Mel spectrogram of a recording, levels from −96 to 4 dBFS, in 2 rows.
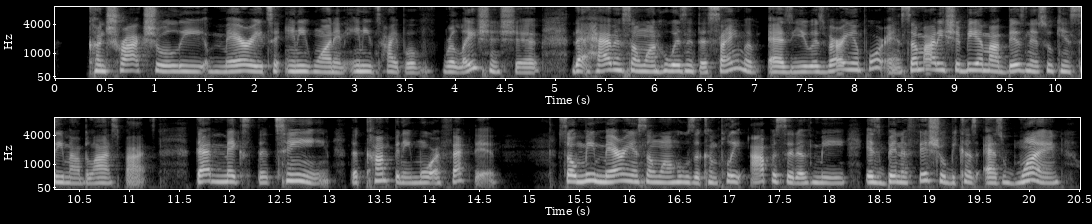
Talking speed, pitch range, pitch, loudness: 165 wpm, 190-225 Hz, 205 Hz, -29 LUFS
